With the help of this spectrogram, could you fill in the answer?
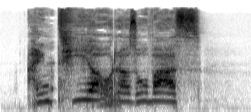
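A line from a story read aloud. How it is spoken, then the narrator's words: Whisper. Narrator (German): flüsterte ich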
